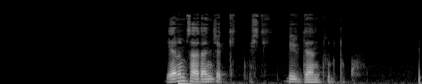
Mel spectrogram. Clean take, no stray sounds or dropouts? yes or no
yes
